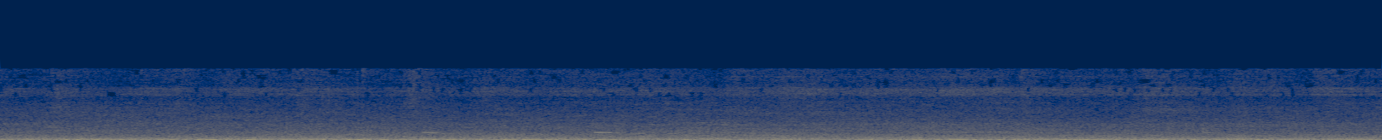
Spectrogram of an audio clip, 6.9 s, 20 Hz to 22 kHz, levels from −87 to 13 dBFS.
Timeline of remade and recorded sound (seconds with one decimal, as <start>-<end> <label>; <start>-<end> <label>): 0.0-6.9 recorded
